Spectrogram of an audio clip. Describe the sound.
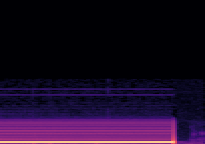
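A loud, steady telephone tone sounds on a call made with a phone card that is about to cut off. The single unbroken mid-pitched tone plays alone, then stops abruptly, leaving only faint line noise.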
